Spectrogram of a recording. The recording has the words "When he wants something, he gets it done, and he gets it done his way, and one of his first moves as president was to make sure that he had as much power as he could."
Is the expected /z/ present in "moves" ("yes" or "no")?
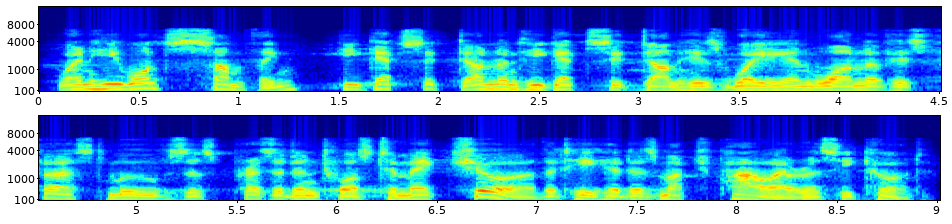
yes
